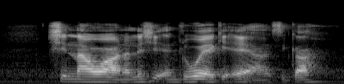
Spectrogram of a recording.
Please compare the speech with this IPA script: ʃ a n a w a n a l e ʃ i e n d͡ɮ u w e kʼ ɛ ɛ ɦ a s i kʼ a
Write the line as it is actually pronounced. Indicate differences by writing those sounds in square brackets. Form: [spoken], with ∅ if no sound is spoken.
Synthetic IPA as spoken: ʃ [i] n a w a n a l e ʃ i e n d͡ɮ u w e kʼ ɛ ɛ ɦ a s i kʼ a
